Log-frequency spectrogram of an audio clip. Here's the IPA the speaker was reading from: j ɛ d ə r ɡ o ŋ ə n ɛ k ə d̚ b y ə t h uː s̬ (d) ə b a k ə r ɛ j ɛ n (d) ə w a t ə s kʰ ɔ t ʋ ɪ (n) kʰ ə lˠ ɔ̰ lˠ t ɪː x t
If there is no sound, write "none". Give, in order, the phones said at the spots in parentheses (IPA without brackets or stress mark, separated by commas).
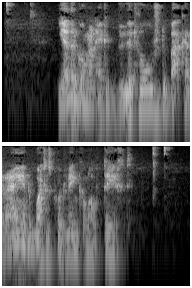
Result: d, d, ŋ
